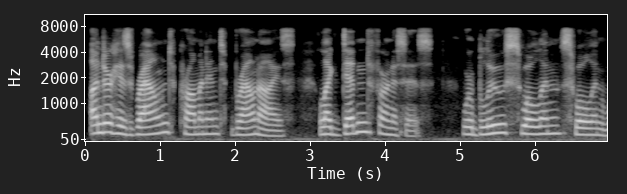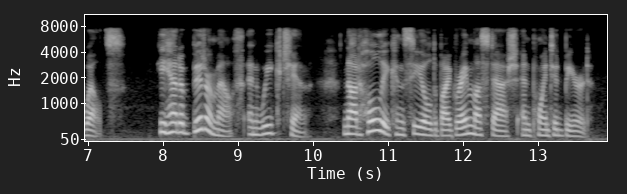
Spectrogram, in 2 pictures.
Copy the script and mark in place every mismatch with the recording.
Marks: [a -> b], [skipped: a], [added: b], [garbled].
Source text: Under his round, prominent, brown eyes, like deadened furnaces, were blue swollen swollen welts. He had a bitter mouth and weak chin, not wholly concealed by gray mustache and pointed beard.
Under his round, prominent, brown eyes, like deadened furnaces, were blue swollen swollen welts. He had a bitter mouth and weak chin, not wholly concealed by gray mustache and pointed beard.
